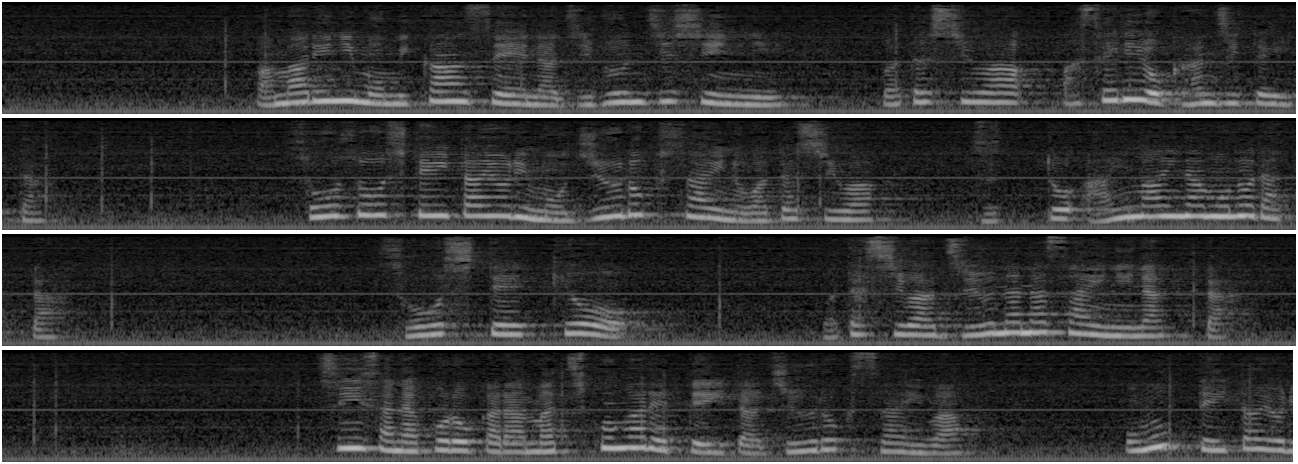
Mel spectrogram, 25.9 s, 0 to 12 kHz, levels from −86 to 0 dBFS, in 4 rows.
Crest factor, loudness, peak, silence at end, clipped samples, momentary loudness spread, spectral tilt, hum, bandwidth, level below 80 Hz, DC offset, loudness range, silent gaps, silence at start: 16 dB; -37 LUFS; -22 dBFS; 0 s; under 0.1%; 21 LU; -4.5 dB/octave; none; 11.5 kHz; -58 dBFS; under 0.1%; 4 LU; none; 0 s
